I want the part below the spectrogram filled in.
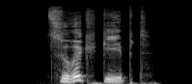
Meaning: third-person singular dependent present of zurückgeben
- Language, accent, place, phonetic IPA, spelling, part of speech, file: German, Germany, Berlin, [t͡suˈʁʏkˌɡiːpt], zurückgibt, verb, De-zurückgibt.ogg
